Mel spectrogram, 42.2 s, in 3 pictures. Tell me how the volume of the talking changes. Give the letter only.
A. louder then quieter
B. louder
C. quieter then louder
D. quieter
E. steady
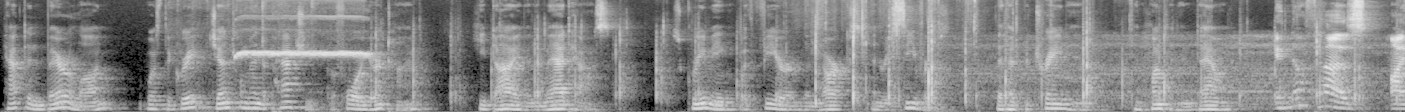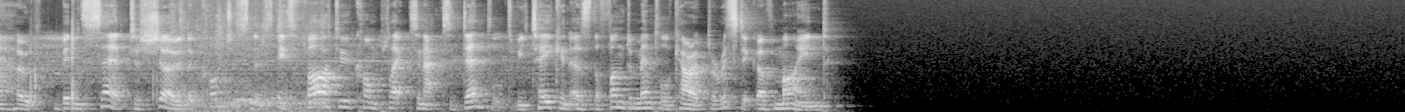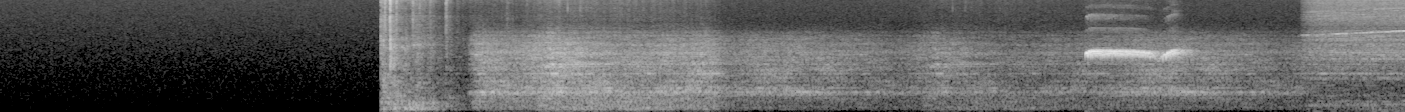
E.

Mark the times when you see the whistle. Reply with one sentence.
You can hear the whistle from 2.3 to 3.8 s and from 38.9 to 40.0 s.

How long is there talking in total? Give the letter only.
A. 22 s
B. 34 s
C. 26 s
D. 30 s
A.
